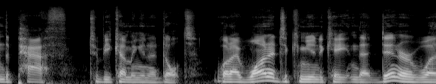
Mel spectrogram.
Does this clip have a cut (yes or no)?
yes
